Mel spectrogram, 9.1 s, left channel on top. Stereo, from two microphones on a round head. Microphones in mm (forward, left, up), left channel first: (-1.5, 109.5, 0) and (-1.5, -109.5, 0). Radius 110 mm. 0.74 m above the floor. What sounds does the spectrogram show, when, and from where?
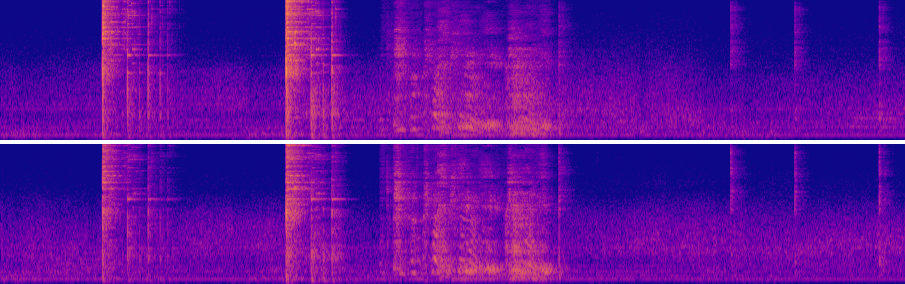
1.0 s breaking glass: 35° left (ahead or behind), 0.8 m
3.8 s throat clearing: 45° right (ahead or behind), 2.5 m
5.6 s chopping: 20° right (ahead or behind), 1.0 m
